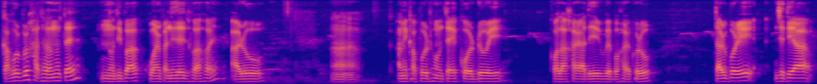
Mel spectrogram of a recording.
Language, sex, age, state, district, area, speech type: Assamese, male, 60+, Assam, Kamrup Metropolitan, urban, spontaneous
